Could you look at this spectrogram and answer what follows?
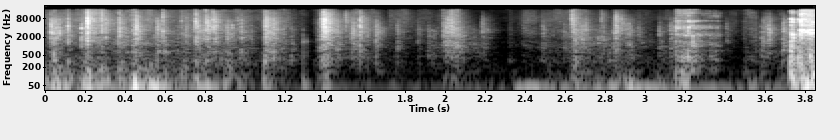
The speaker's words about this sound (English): I thought the sound sounded nice. It was like ASMR. The paper's not as crinkled as that sounded. It's really not. I really over-crinkled the letter, didn't I?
